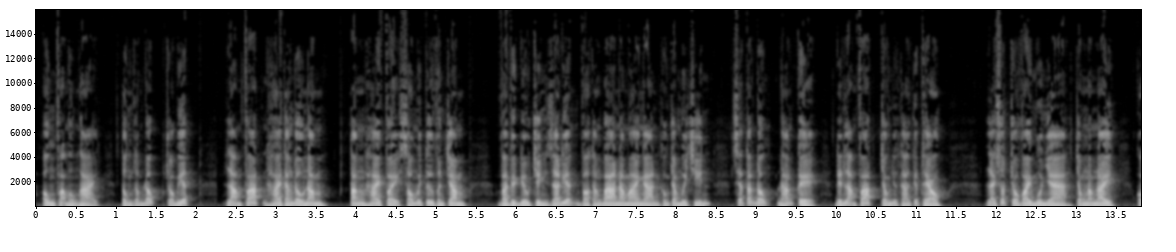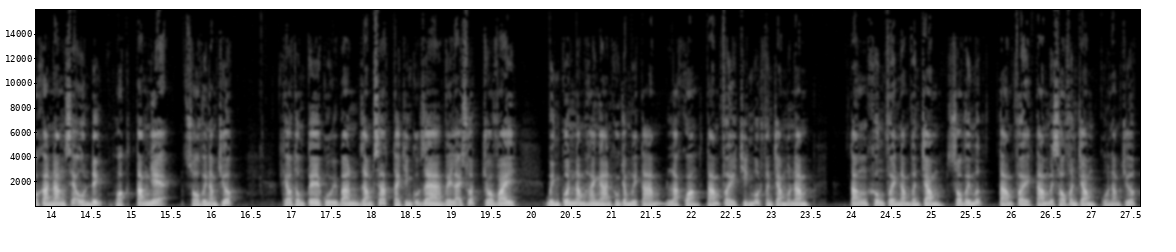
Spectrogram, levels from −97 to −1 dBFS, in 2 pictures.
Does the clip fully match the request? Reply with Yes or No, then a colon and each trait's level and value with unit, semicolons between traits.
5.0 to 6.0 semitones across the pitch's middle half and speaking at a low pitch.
No: average, 4.2 semitones; low, 130 Hz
